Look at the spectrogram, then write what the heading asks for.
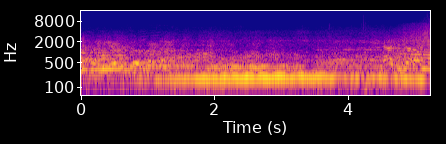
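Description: Patty Wagstaff's aerobatic propeller airplane flying a rolling loop at the 2005 NAS Patuxent River Air Expo, a loud steady engine drone with wavering pitch, a commentator talking over it.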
